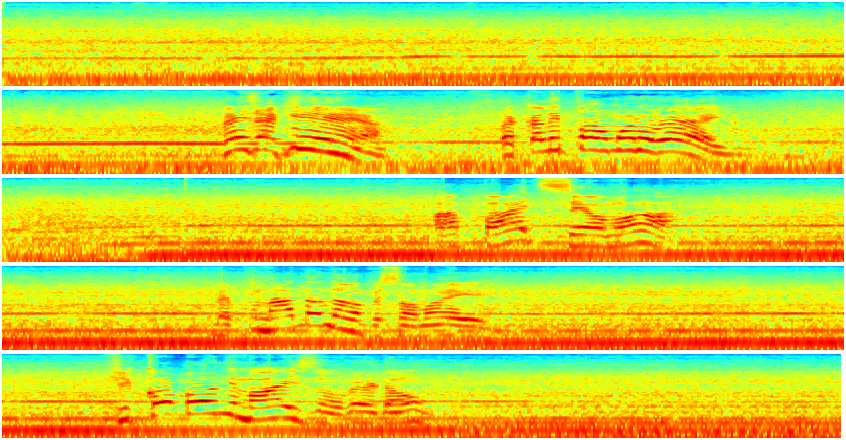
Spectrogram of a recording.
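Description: A tractor engine hums steadily from inside a closed cab.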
